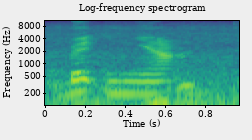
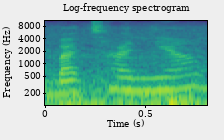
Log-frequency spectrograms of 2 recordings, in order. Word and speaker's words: Batanya: And Betnya. I keep saying Batanya because it's b a t a n y a. But uh I think I've said it before, it's not all the letters are pronounced like all pronounced them.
